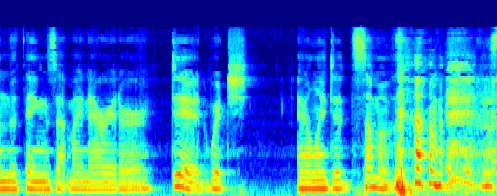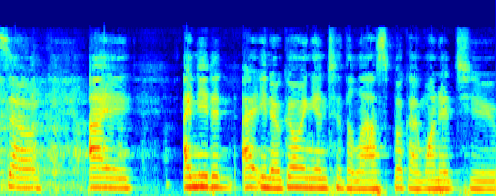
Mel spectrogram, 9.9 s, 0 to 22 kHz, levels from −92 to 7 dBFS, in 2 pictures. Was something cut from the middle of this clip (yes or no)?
no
